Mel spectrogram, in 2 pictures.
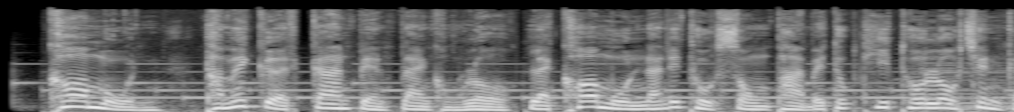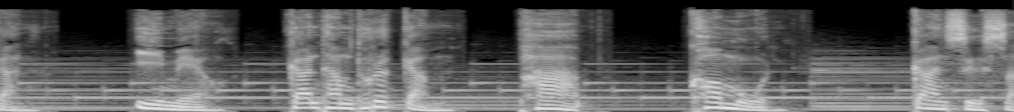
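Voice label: Thai, male, explainer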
